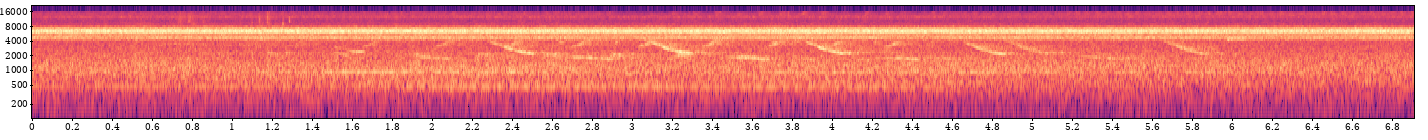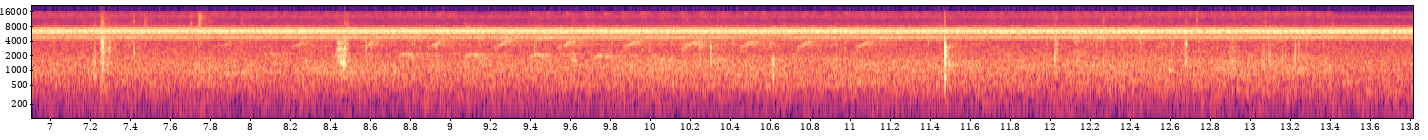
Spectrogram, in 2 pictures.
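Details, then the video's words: Unbroken high buzzing of summer cicadas, loud at this season, underlies a run of downslurred bird calls, a low steady tone early on, and a few sharp clicks later. "Birds & Squirrels w/ Cicada sounds"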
